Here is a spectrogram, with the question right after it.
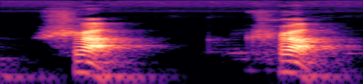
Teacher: जब देखना जीभ जो होगी हमारी तालू, शा, शा, तालु को टच करेगी तब बोलेंगे इसको शा। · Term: तालब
